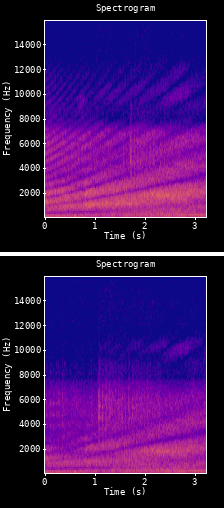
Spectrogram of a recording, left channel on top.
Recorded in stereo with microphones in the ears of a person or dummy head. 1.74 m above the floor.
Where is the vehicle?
75° left (ahead or behind); by 3.2 s 25° left (ahead or behind).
